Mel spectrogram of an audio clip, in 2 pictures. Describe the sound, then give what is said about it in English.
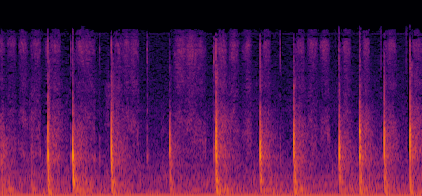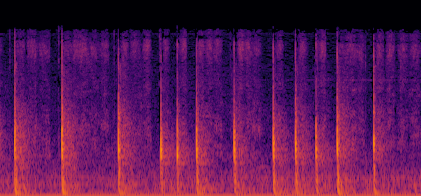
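Chalk writing on a blackboard: many sharp taps and short scraping strokes in an irregular rhythm, fairly loud and with no voice over them. “So let's write down here the kinds of expressions there are.”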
